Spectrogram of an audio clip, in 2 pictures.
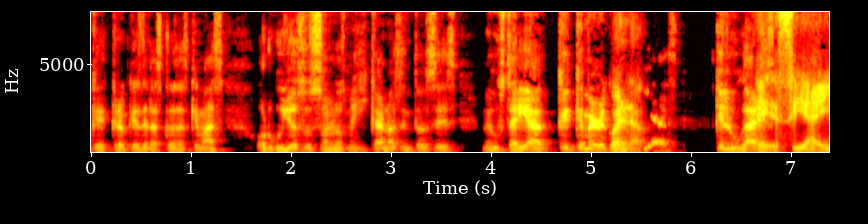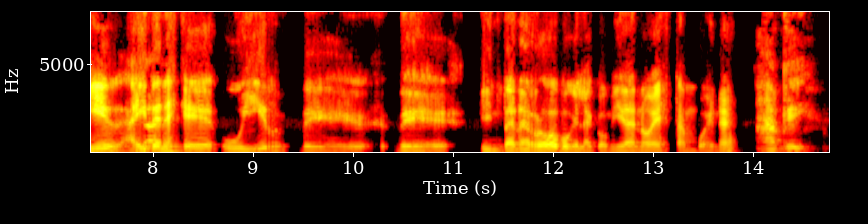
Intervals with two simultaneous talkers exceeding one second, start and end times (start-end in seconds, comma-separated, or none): none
